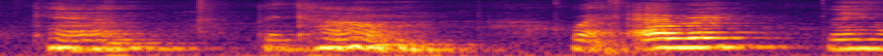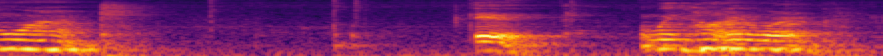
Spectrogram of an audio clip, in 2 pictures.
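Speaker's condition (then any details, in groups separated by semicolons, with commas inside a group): Cerebral palsy; since birth, unable to run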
